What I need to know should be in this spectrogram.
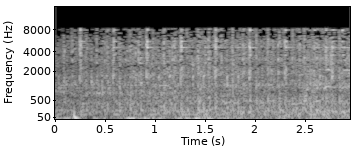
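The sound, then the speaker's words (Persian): A car engine idling with a steady, continuous rumble and a faint rapid low pulsing, holding an even loudness throughout with no voices over it. “نام خدا خوب ماشین است.”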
